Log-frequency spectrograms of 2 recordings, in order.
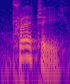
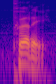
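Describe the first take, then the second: First: The middle consonant is a clear t. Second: The middle consonant is a quick flap. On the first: The speaker calls it right. "which is British, is the right pronunciation" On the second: The speaker calls it wrong. "pretty with a ra"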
